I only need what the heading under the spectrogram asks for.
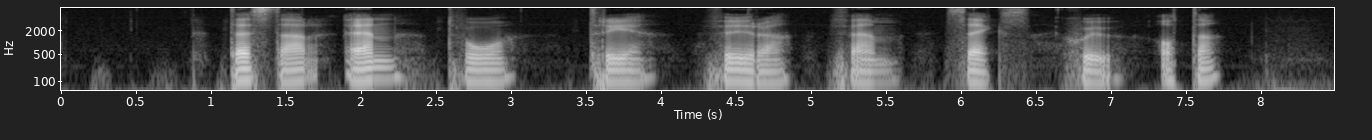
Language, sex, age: Swedish, male, 19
